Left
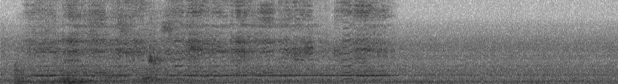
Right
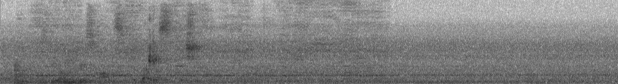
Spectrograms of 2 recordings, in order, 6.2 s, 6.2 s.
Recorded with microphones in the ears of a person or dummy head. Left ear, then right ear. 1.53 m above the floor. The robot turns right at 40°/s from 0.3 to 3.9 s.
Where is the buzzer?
No buzzer in this recording.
